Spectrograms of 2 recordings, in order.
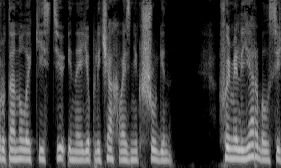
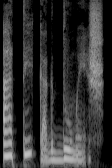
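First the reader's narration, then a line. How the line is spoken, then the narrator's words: Hiss. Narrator (Russian): прошипел он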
